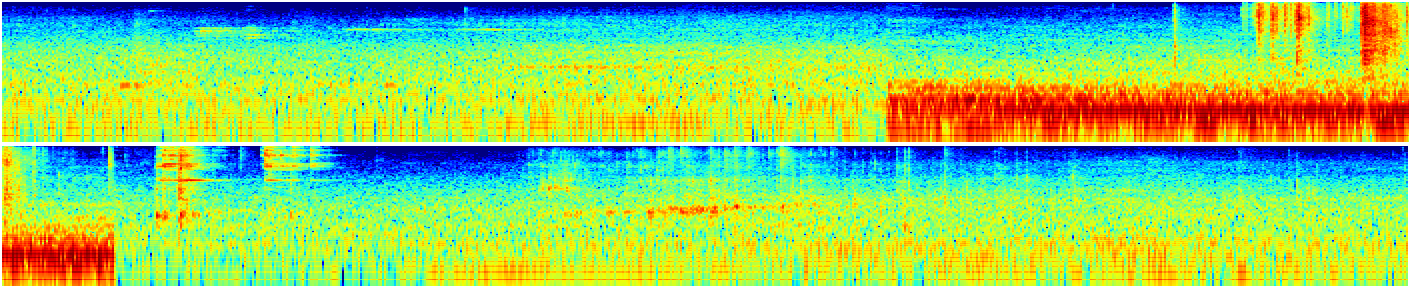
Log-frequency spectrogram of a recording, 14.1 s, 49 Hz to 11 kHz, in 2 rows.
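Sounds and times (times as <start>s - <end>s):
motor hum: 4.4s - 7.6s
glass or utensils clinking: 7.8s - 8.8s
liquid pouring: 9.7s - 12.2s.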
